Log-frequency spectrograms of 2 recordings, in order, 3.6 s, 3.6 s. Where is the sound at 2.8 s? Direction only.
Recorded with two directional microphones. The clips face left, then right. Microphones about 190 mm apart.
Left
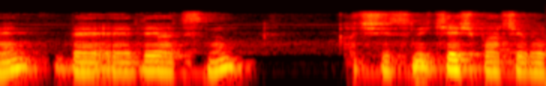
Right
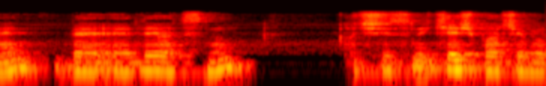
35° left (ahead or behind).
